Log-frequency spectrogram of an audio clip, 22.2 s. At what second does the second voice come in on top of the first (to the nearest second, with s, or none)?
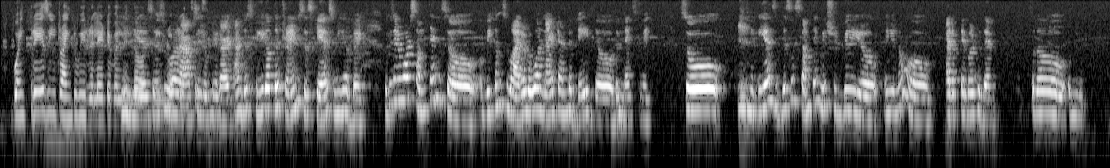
2 s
